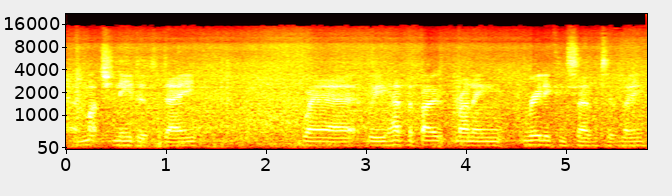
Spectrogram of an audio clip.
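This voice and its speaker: A man in his fifties giving a candid, relaxed update to a camera held at arm's length on a sailboat. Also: medium pitch, a little slow. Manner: relaxed, candid, laid-back. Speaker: sailing vlogger. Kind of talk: casual chat on camera. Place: outdoors on a sailboat cockpit. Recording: loud wind noise. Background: loud wind.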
